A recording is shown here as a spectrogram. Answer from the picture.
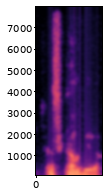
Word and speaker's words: Tuscaloosa: Was it Tuscaloosa? Tuscaloosa.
